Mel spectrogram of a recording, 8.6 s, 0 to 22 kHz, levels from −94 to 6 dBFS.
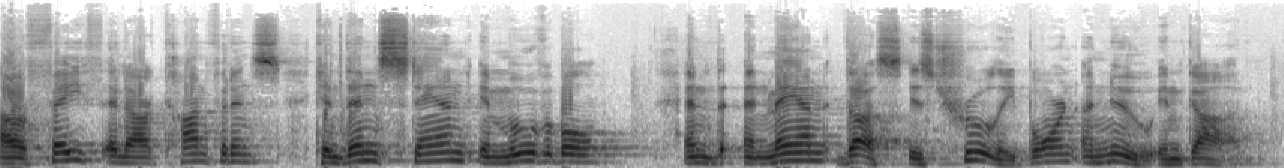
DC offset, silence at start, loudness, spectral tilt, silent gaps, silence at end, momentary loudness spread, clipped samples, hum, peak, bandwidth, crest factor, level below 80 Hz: under 0.1%; 0 s; -12 LUFS; -5 dB/octave; none; 0.2 s; 5 LU; 0.3%; none; 0 dBFS; 16 kHz; 12 dB; -52 dBFS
